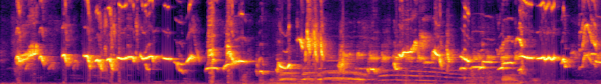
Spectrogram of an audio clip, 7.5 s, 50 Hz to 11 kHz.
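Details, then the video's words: Oriental magpie-robin on the contest track, a national champion singing its full repertoire while displaying; whistled phrases near one pitch, sudden buzzy bursts, a brief descending series of lower notes, then more high whistles. "Burung Kacer Tarung Ngobra ngotot saat di trek | kacer juara 1 nasional | Kacer gacor full isian"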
